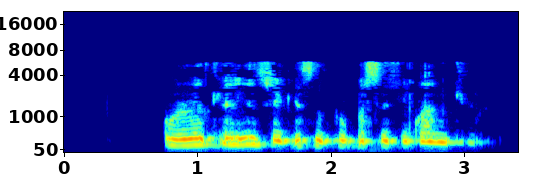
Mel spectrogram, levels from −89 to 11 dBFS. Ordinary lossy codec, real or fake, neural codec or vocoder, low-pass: MP3, 24 kbps; fake; codec, 16 kHz, 4.8 kbps, FACodec; 7.2 kHz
